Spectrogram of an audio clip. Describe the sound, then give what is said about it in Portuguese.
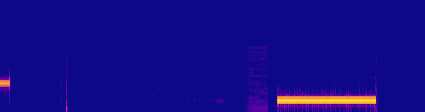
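A telephone system tone follows an automated message: a brief high beep and a click, then a short buzzy burst and a steady mid-pitched tone lasting about a second. “Atendimento digital. Após o sinal, digite o ramal ou aguarde.”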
